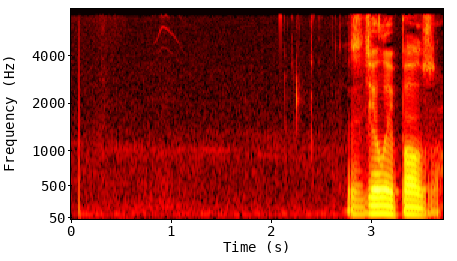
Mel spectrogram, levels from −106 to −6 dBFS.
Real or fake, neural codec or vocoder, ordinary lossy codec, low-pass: real; none; MP3, 64 kbps; 7.2 kHz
